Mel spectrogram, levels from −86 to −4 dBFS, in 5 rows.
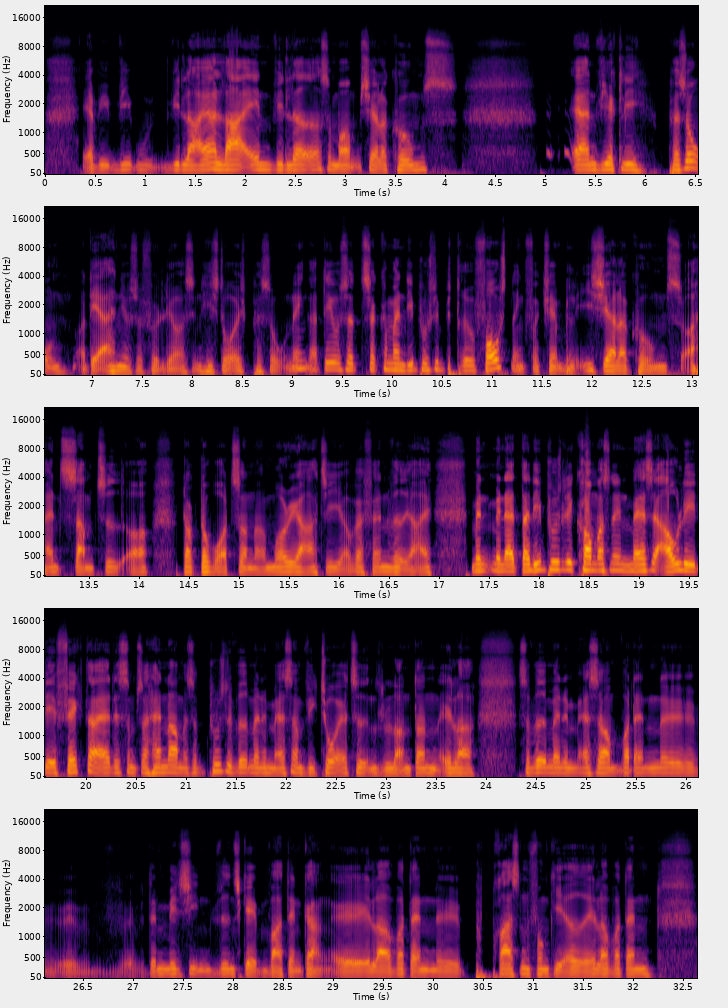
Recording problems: none

